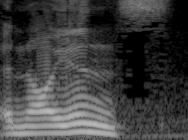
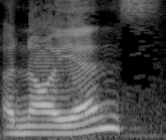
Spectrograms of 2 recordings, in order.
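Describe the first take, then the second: First: The ending is reduced to a short 'uns'. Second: The ending has a full 'ance' vowel. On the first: The speaker calls it right. "it's annoyance. So ance becomes or gets the pronunciation of uns" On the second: The speaker calls it wrong. "so it's not annoyance"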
